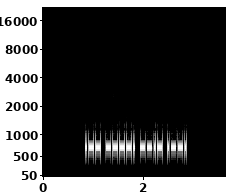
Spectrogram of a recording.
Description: Morse code, heard as a keyed tone, about 36 wpm, 700 Hz. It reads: W9QP
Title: USA Call Signs - 4 Characters - Repeated 3x - 35wpm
